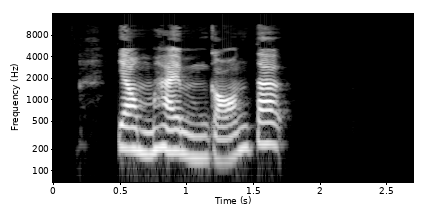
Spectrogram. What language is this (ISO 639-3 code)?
yue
